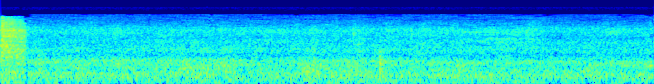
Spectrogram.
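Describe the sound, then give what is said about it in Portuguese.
A steady, dense low rumble of a metro train rolling along the tracks between Brás and Pedro II stations, heard from inside the car, loud and continuous with a broad roaring hiss and no voices. “Próxima estação, Pedro II. Desembarque pelo lado direito do trem.”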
